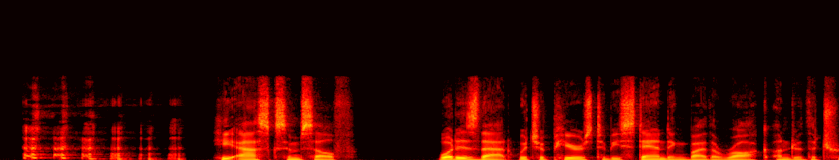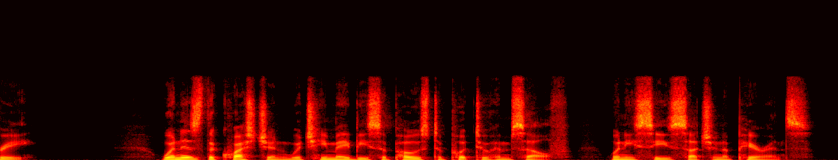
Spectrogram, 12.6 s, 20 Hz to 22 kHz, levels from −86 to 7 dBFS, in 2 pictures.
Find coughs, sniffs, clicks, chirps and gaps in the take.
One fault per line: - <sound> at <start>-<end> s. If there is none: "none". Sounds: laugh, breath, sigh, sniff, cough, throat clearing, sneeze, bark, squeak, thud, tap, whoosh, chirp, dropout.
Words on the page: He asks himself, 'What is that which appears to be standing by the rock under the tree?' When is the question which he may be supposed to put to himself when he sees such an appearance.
- laugh at 0.2-1.4 s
